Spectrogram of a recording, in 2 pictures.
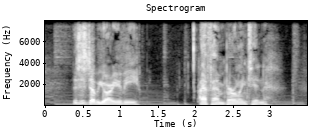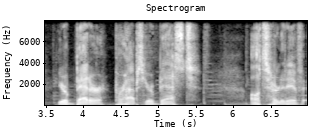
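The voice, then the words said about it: Hoarse, raspy voice. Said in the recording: “a bit of a sore throat ... lost my voice ... screamed much too much ... maybe it's a little too raspy”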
